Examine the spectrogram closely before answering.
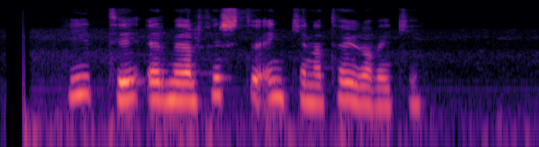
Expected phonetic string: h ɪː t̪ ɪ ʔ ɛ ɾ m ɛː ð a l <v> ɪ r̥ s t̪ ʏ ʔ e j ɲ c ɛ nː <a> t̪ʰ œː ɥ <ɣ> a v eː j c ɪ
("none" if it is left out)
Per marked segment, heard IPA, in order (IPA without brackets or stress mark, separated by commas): f, a, ɣ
